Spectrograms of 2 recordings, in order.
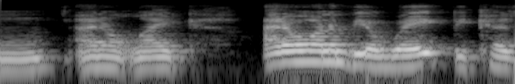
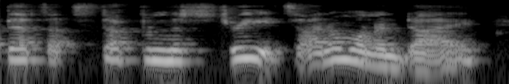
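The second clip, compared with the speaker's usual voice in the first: retold freak-out; 8 semitones higher than usual. Patient telling friends how she refused fentanyl, mock freaked-out. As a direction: act out freaking out, pitched well up. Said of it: "I freaked out".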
